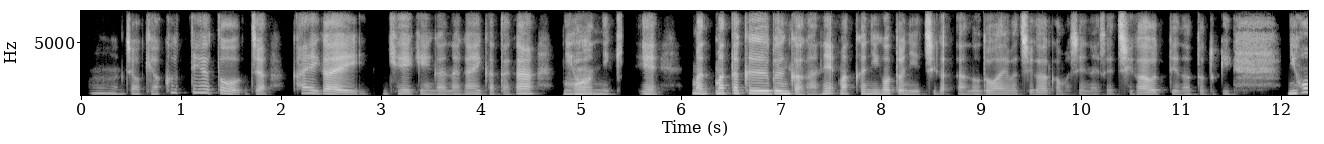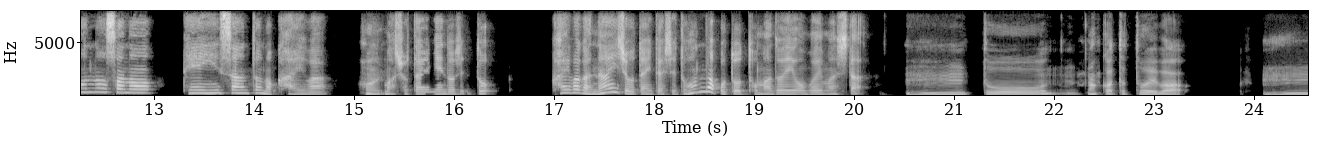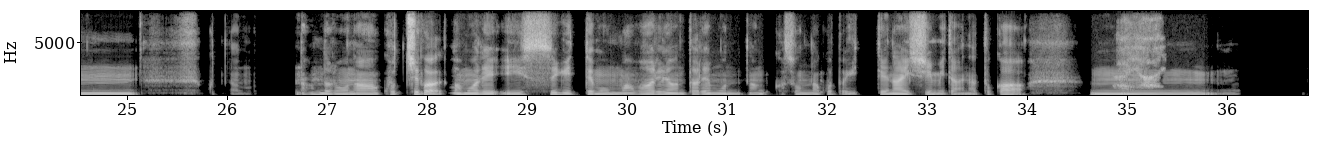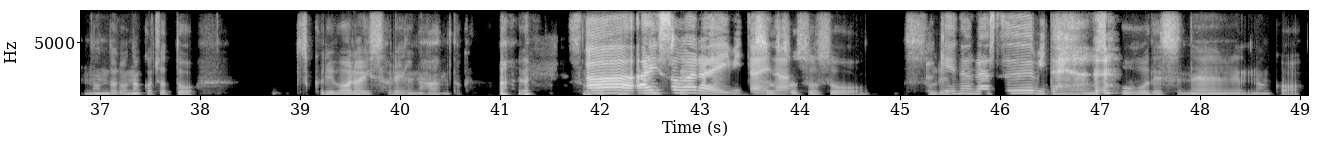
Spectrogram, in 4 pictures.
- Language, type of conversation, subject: Japanese, podcast, 見知らぬ人と話すきっかけは、どう作りますか？
- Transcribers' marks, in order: other background noise; chuckle; chuckle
